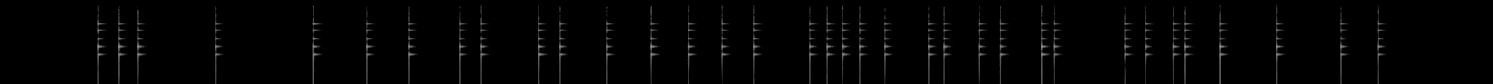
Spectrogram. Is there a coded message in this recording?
No, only irregular taps on glass.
